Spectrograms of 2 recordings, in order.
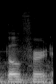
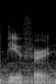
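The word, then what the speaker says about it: Beaufort: It could be Bowfort. It could be Buford. It is Buford in America. I'm just going to go with Buford since that seems to be the American pronunciation.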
